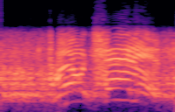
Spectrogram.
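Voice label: near waypoint, mood low, Russian; War Thunder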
